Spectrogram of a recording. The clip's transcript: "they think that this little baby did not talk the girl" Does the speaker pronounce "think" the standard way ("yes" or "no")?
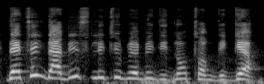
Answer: no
